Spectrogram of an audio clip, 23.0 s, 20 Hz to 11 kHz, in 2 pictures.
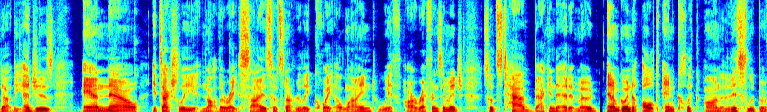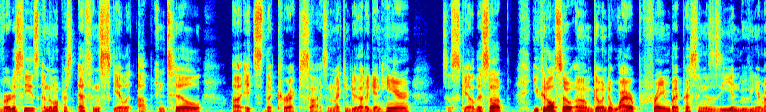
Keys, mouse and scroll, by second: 0.9-1.5 scroll up 3, 1.5-4.0 middle drag, 4.0 KP_1, 6.5-7.0 scroll down 4, 7.0 scroll up 2, 7.6 Tab, 10.1 alt+right click, 11.4 scroll up 1, 12.3 s, 16.9 alt+right click, 17.5 s, 19.3-19.8 scroll down 3, 19.8-21.7 scroll up 3, 22.2 z.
